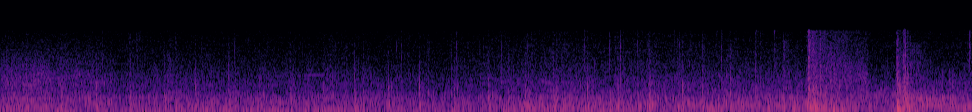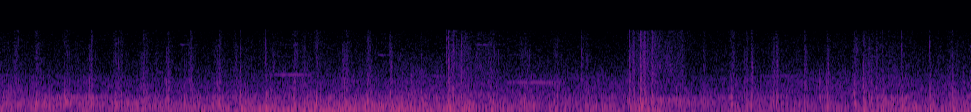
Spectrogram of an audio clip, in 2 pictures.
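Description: Footsteps crunch steadily over hard ground.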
